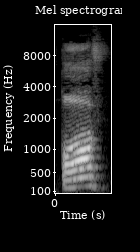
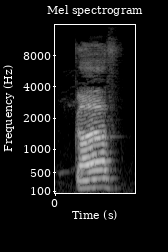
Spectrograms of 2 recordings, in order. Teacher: कौफ ये जुबान की जड़ से निकला, काफ ये जुबान की जड़ से थोड़ा आगे के हिस्से से जब ये ऊपर तालु के साथ टकराया तब अदा हुआ।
